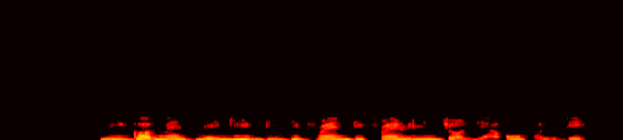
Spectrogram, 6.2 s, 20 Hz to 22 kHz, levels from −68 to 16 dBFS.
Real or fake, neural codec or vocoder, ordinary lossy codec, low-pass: real; none; none; 3.6 kHz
